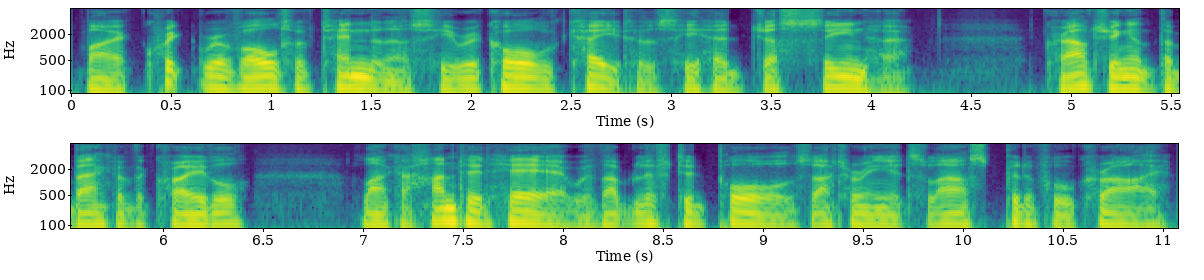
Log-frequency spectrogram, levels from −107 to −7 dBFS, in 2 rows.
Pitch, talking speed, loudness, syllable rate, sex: 90 Hz, 185 wpm, -18 LUFS, 5.0 syllables/s, male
